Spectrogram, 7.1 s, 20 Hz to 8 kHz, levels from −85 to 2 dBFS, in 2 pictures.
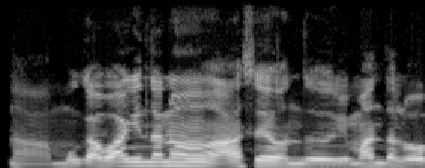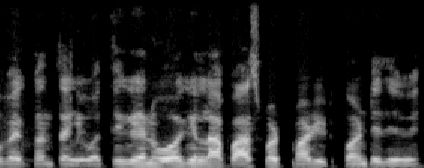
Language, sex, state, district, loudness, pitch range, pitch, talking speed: Kannada, male, Karnataka, Shimoga, -17 LUFS, 120-140 Hz, 130 Hz, 120 wpm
